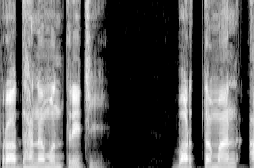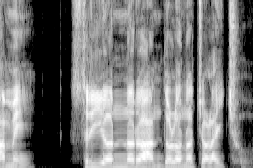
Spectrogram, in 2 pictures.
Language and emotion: Odia, neutral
